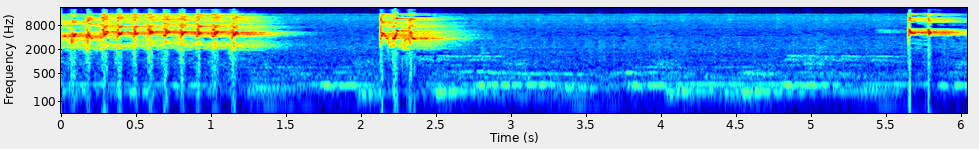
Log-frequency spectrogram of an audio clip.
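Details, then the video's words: Lovebird balibu lure to get other lovebirds singing: a second of shrill pulsed chatter, then mostly quiet with two brief, high, hissy chirp bursts. "LOVE BIRD BALIBU , PANCINGAN LABET BALIBU AGAR CEPAT GACOR DAN NGEKEK RAJIN BUNYI"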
